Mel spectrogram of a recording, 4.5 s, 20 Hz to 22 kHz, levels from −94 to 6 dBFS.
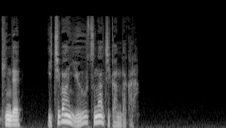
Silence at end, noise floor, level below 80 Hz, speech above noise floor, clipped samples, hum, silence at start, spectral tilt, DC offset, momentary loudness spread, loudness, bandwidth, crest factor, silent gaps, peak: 1.8 s; -72 dBFS; -44 dBFS; 52 dB; under 0.1%; none; 0.05 s; -6.5 dB/octave; under 0.1%; 19 LU; -22 LUFS; 14 kHz; 18 dB; none; -6 dBFS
